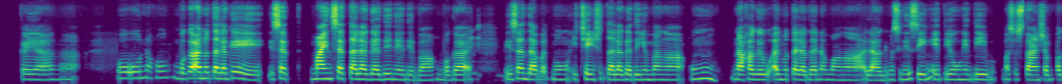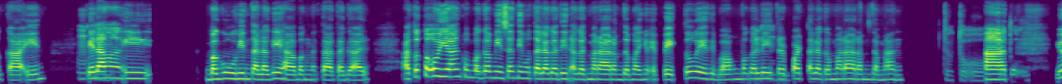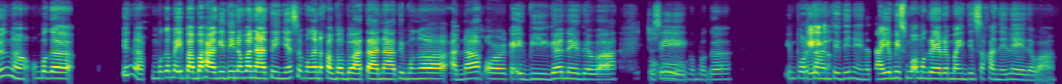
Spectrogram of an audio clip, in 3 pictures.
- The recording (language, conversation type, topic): Filipino, podcast, Paano mo napapanatili ang araw-araw na gana, kahit sa maliliit na hakbang lang?
- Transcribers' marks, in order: none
